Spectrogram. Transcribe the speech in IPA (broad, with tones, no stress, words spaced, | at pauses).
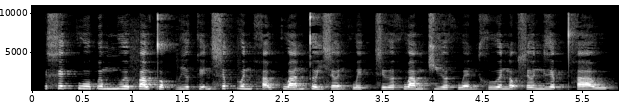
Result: xɛ˦˥k̚hwo˧ɓə˧mɲu˧ə̯ fa˧wt̪ɔ˨˩p̚vi˧ə̯kḛ˧˥n sə˦˥p̚və˧nha̰˧˥w kwa˨˦nt̪ə˧˩jsəː˧˩nhwe˨˩k̚ sɨ˨˦ə̯hwa˧m t͡ɕi˧ə̯hwɛ̤˨˩n xu˧ə̯nɔ̰˧˨səː˧nɣɛ˦˥p̚ t̪ʰa˧w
